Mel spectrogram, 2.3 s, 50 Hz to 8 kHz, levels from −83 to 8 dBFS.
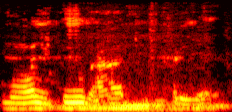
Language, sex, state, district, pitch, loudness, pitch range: Hindi, male, Uttar Pradesh, Muzaffarnagar, 170 Hz, -14 LUFS, 155-200 Hz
